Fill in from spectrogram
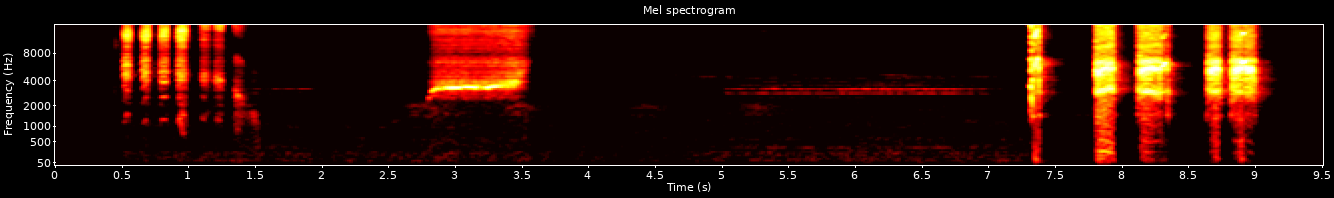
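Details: Black francolin of the Sindhi type, described as sweet-voiced, giving harsh, buzzy bursts: a quick stutter of short notes, one longer rasping note, then after a pause a rhythmic run of four or five loud grating notes; quiet background hum.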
